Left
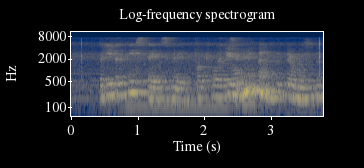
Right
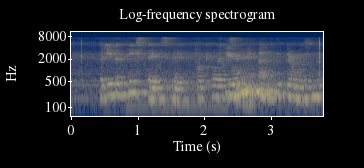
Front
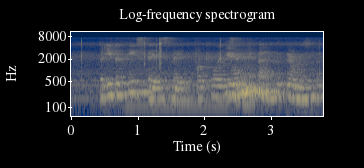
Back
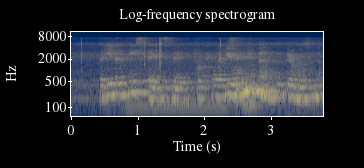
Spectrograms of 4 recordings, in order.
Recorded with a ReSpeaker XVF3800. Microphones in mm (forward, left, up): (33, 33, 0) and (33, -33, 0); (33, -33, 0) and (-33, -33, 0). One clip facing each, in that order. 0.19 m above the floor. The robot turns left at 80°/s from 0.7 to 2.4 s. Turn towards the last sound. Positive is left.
turn(degrees=10)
